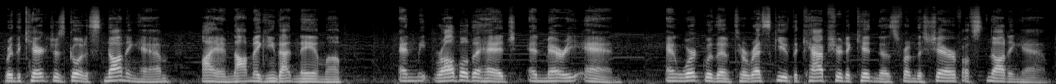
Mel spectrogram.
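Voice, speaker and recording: Male video essayist, higher-pitched, wry and exasperated, casual scripted comedy commentary with faint music underneath. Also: normal speed, bright, forceful tone. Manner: sarcastic, exasperated; casual, swearing. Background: background music.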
